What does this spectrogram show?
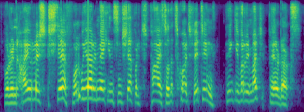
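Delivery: hammed-up Irish accent. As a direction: put on an Irish chef voice for the redemption. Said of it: "Sorry, I forgot the accent".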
